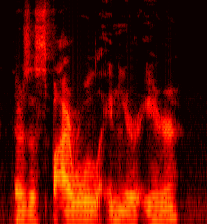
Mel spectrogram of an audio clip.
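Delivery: normal talking voice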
